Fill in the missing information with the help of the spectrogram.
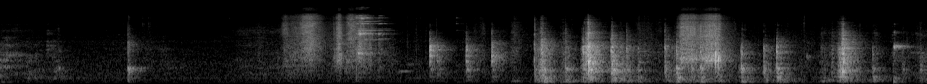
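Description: Metal clinking, knocking and scraping as a steel bolt and hand tools are handled and the bolt is worked through the lower control arm's front silent-block bushing and bracket. Starts about three seconds in and is busiest in the middle.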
